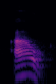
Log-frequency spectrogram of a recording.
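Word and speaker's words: أَوْ: Dan yang selanjutnya au. Hukum tajwidnya yaitu haraf lin karena huruf wawu sukun didahului dengan patah. Cara membacanya yaitu dibaca lembut bunyi wawunya.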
